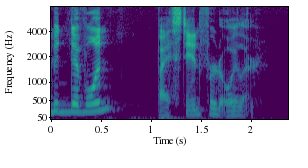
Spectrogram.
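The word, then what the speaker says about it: Euler: div one by Stanford Oiler I think it's pronounced uler isn't it I'm just kidding um yeah so Berkeley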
